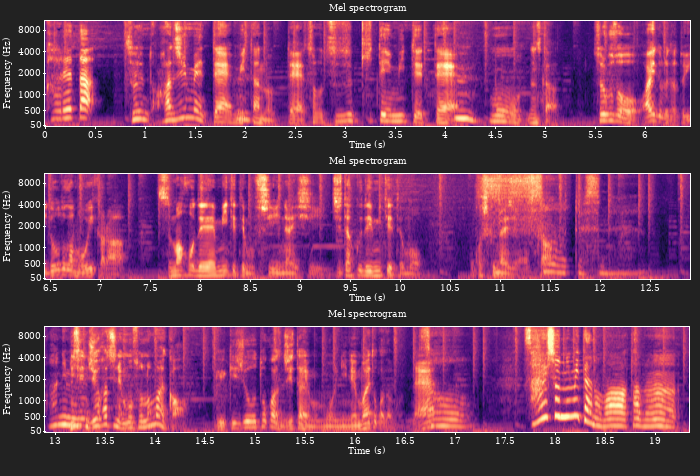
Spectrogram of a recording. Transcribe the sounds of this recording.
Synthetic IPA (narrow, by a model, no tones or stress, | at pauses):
kaɾet̪a | so̞ɾehaʑime̞t̪e̞mʲit̪ano̞t̪ːe̞so̞no̞t͡sɨzɨkʲi̥t̪e̞mʲit̪e̞t̪e̞moːnãnsɨka̰ | so̞ɾe̞ko̞s̬o̞a̰id̪o̞ɾɯ̟d̪at̪o̞id̪o̞ːt̪o̞kamoːikaɾa̰ | sɨmaɦo̞d̪e̞mʲit̪e̞t̪e̞mo̞ɸɯ̟ɕiɡinaiɕid͡ʑit̪akɯ̟d̪e̞mʲit̪e̞t̪e̞mo̞ | okaɕi̥kɯ̟naiʑana̰iesɨ̥ka̰d̪̥esɨne | aɲiɲiiseɲd͡ʑɨːɦat͡ɕinemːoːso̞no̞maekaɡe̞kʲiʑo̞ːt̪o̞kad͡ʑit̪aimo̞moːɲ̟inemːaet̪okad̪amõ̞̰nːeo | saiɕo̞ɲ̟imʲit̪ano̞βat̪abɯ̟̃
